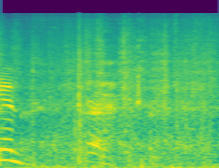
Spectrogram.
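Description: Avalanche shovels digging and scraping through packed snow in quick, uneven strokes, with faint voices in the background.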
